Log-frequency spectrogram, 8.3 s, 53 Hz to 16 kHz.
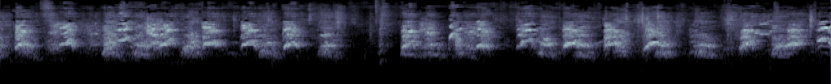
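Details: Dogs at a combined meat farm and puppy mill in Nonsan, South Korea, January 2017, among 150 dogs including Doberman, Shar Pei, Chow Chow and Golden Retriever; rapid, overlapping harsh barks, roughly two per second, with a brief lull near the middle.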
